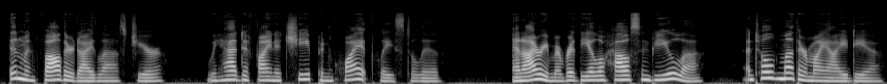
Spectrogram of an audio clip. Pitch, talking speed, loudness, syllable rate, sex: 185 Hz, 205 wpm, -19 LUFS, 5.5 syllables/s, female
